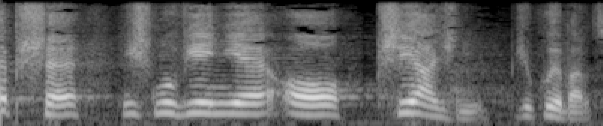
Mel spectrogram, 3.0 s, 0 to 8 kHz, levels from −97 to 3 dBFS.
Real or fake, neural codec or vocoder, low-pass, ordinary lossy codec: real; none; 7.2 kHz; none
